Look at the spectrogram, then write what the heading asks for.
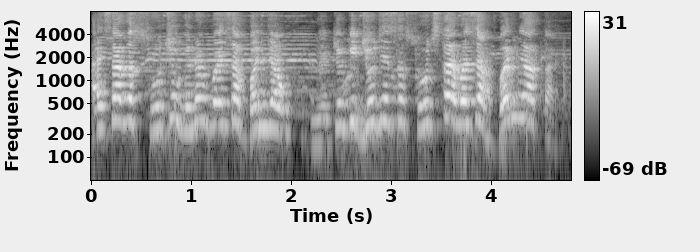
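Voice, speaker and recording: High-voiced Indian man, roomy distant recording. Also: moderate pace. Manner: emphatic, repeats points for effect. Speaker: motivational video presenter. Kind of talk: informal motivational talk. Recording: roomy, distant mic with music. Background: music.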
